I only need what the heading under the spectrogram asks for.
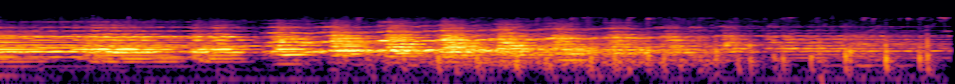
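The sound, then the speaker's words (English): Horse hooves clip-clop in a quick steady rhythm beneath a swelling orchestral score as a rider mounts a horse at a company corral and rides away unseen, the hoofbeats growing sharper before trailing off slightly. “As soon as the superintendent rode away, the workman, watching his chance, made his way to the company corral, where, mounting his horse, he rode away unseen.”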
